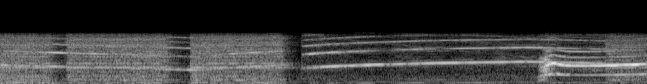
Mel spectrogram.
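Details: Peanut, a pet dog, howling along with a passing fire truck siren: long sustained tonal wails with stacked harmonics, a break near three seconds, then a rising howl with a sharp pitch jump before the end.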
